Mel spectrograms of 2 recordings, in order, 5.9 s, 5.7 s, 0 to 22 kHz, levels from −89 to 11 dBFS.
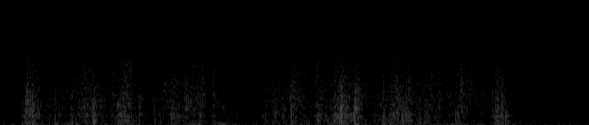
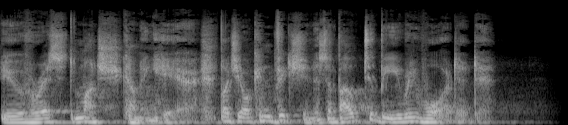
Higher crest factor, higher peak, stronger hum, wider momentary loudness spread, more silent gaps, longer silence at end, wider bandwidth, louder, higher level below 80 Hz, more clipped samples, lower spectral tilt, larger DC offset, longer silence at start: first, 26 dB vs 18 dB; second, -44 dBFS vs -4 dBFS; neither; about the same, 4 LU vs 5 LU; neither; second, 0 s vs 0.75 s; second, 12 kHz vs 15 kHz; second, -68 LUFS vs -20 LUFS; second, -82 dBFS vs -46 dBFS; neither; about the same, -3.5 dB/octave vs -4.5 dB/octave; neither; about the same, 0 s vs 0 s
